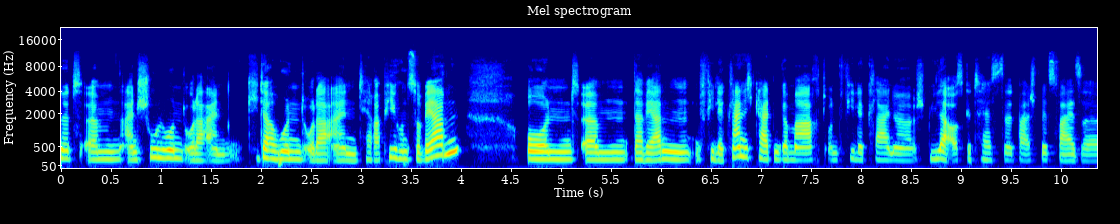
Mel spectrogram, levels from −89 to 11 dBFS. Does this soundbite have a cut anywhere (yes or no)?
no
